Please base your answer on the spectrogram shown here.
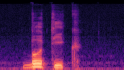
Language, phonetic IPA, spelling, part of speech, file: Polish, [ˈbutʲik], butik, noun, Pl-butik.ogg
